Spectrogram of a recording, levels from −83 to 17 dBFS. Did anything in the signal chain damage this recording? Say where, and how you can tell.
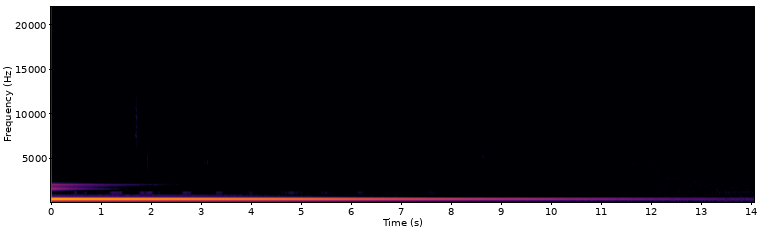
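No, nothing in the signal chain damaged this music. No stage of the chain has left a mark that can be heard anywhere in the recording.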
